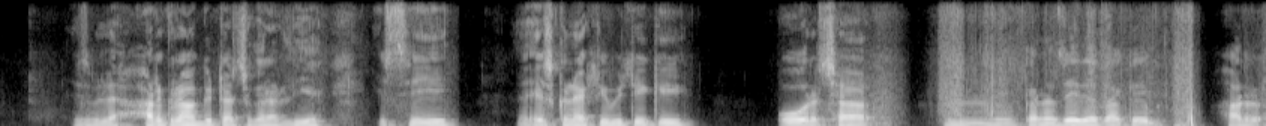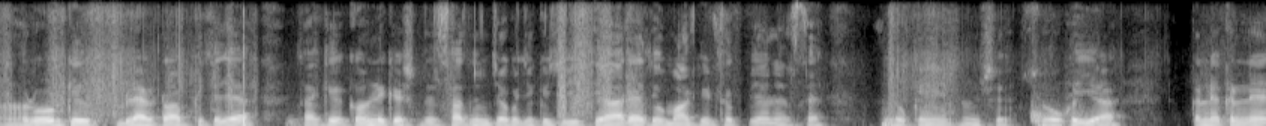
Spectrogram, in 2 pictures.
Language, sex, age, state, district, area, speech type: Dogri, male, 45-60, Jammu and Kashmir, Udhampur, rural, spontaneous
